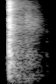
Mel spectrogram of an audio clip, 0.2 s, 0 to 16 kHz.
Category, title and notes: Sound effects > Other mechanisms, engines, machines
Macro & Meso: This is a single, distinct key press from a vintage typewriter. The sound is a sharp, dry "tick" with no discernible background noise. Micro: The audio captures the raw, pure acoustic signature of the typewriter's key action. The sound is unadorned by echo or subtle ambient tones, focusing entirely on the percussive, metallic sound of the key striking the paper platen. Technical & Method: This sound was recorded approximately 2 years ago using an iPhone 14 smartphone in a quiet office room. The audio was processed using Audacity to remove any ambient noise, ensuring a clean and isolated sound. Source & Purpose: The typewriter is a real, classic Brazilian model, similar to a well-known brand such as the Olivetti Lettera 22. The purpose of this recording was to capture and preserve the unique, distinct sound of an iconic mechanical device for use in sound design, Foley, and other creative projects.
